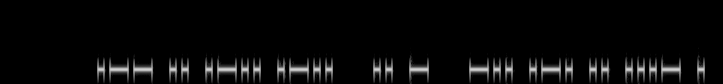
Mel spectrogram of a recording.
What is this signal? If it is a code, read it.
Morse code, heard as a keyed tone, about 21 wpm, 700 Hz. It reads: WILL IT DRIVE
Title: Sentences from Top 1000 Words - Review Part 2 - 20wpm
